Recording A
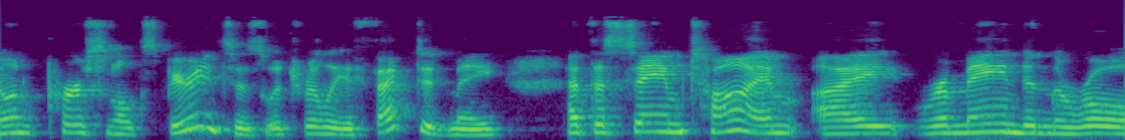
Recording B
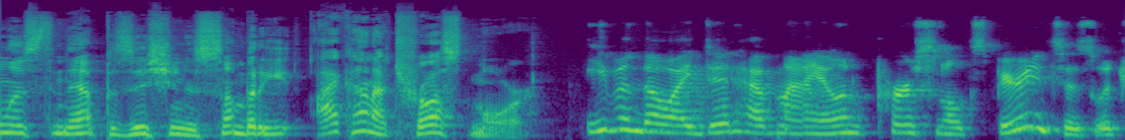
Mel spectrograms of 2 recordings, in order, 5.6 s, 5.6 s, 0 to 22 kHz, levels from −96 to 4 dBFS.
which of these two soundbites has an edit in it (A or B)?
B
